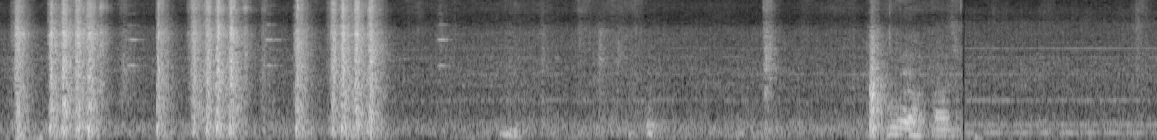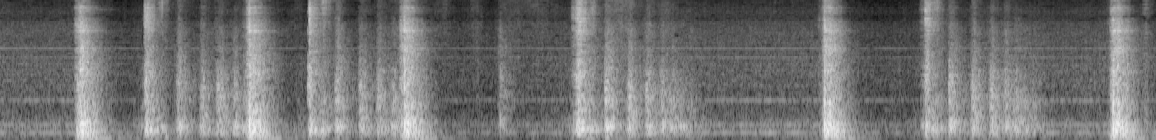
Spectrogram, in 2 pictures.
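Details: Repeated sharp cracking and popping bursts, some in quick clusters, over faint room hum, during chiropractic manual adjustment for body and back stiffness and pain; joint cavitation.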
